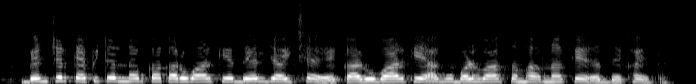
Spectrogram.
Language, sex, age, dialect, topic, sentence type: Maithili, female, 25-30, Bajjika, banking, statement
